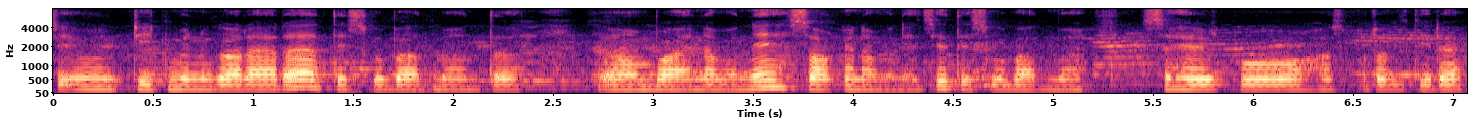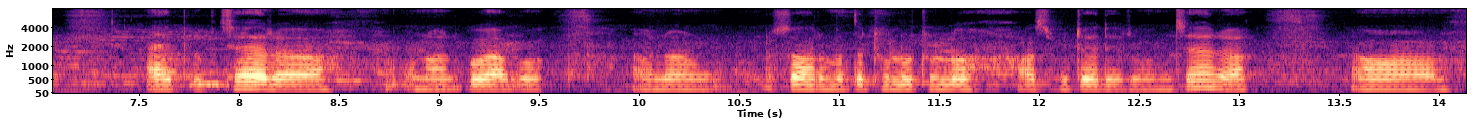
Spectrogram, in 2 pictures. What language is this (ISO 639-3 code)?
nep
